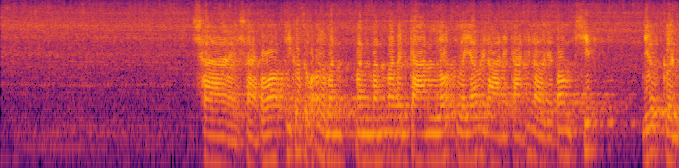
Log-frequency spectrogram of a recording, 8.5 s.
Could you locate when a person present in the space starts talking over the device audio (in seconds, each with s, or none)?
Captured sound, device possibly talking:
none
